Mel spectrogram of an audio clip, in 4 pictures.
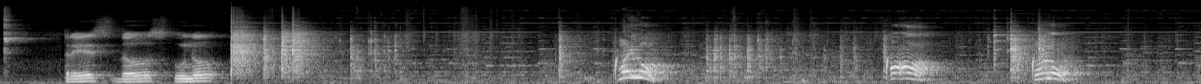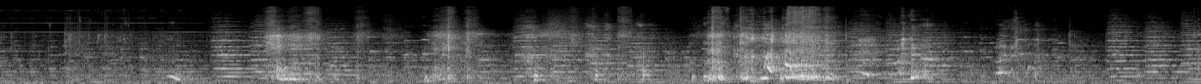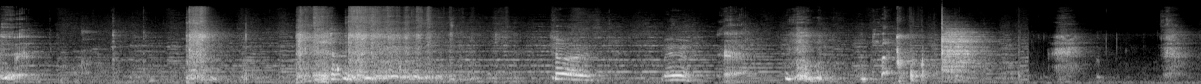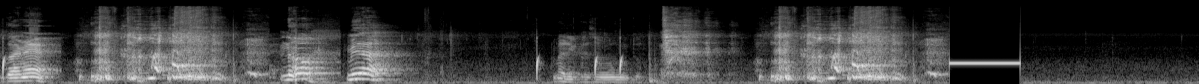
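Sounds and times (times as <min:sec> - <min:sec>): background music: 0:02.3 - 0:34.4
man burping and spluttering: 0:24.0 - 0:24.5, 0:31.2 - 0:31.6.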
